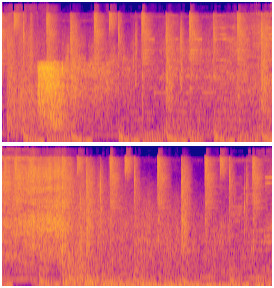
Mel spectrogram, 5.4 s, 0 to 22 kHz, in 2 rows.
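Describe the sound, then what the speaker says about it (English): Apache attack helicopter firing a missile: a sharp burst at the start, then a continuous roaring rush with rapid repeated thumping underneath, loud and close throughout. "Once fired, the missile accelerates beyond Mach 1."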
